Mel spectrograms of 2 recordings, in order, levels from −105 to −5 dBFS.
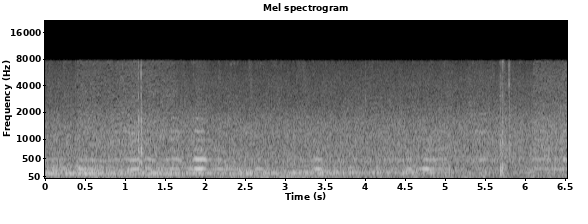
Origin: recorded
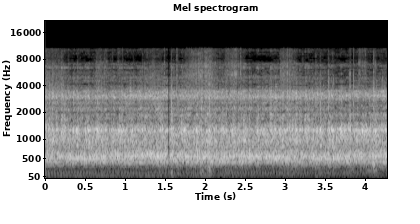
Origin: recorded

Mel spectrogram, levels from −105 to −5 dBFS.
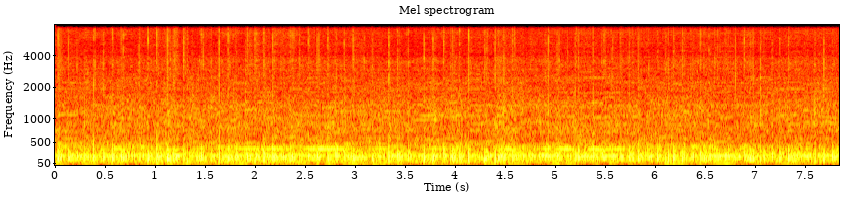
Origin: remade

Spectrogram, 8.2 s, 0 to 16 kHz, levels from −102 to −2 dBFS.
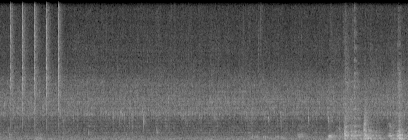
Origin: recorded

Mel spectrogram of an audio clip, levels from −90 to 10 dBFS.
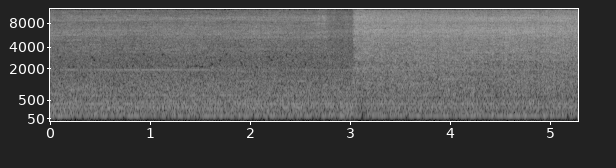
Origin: recorded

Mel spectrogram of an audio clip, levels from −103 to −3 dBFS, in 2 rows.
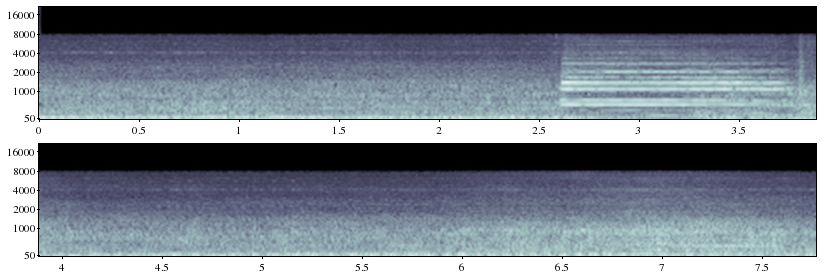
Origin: remade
